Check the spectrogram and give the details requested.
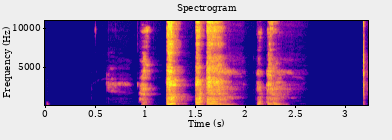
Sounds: Throat clearing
